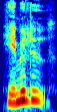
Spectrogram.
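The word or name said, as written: hæmmelyd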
